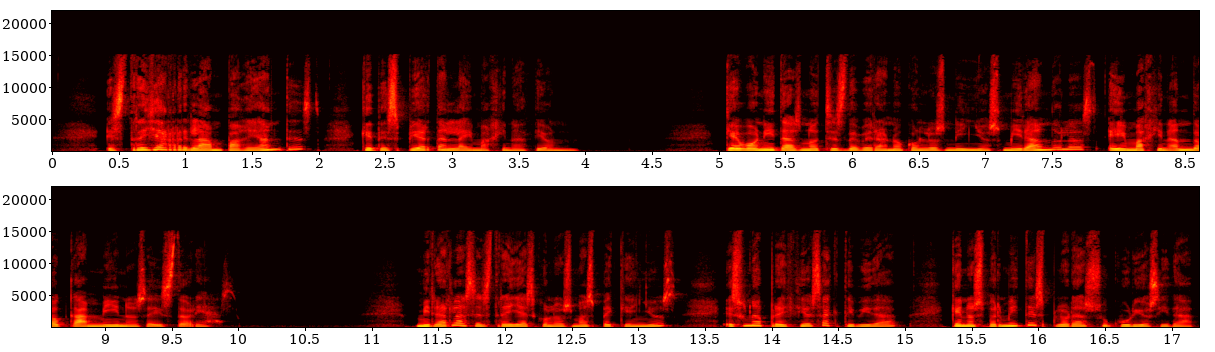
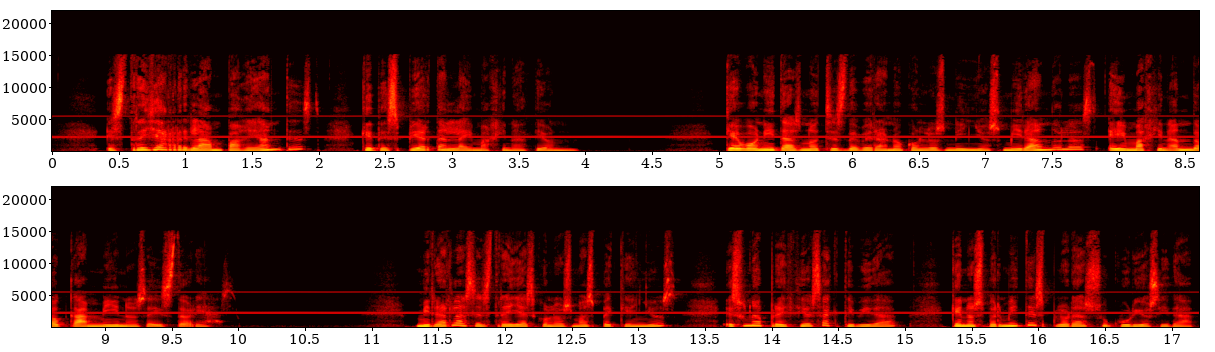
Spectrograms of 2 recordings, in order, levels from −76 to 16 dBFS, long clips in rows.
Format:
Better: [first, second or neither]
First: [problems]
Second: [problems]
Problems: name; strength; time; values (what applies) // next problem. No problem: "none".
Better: first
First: none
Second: high-pitched whine; faint; throughout; 2.5 kHz, 25 dB below the speech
